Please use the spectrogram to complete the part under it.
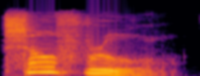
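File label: "self-rule", British English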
